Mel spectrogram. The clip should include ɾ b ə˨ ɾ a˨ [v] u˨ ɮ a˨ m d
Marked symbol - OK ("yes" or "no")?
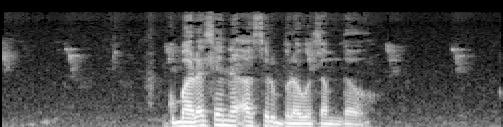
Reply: no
